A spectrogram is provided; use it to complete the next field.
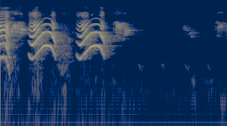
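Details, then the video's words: Pet talking parrot, said to say mummy and papa, uttering two loud, arching squeaky notes that rise then fall, followed by quieter trailing squeaks in a small room. "Natural Parrot Sound ❤️ talking Parrot mummy papa"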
